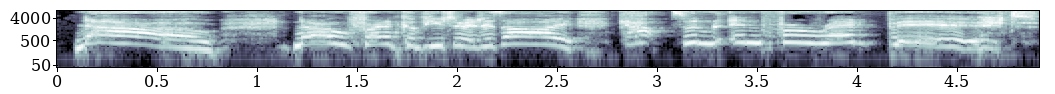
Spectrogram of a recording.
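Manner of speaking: high, proud pirate captain, slowing on his name. Acted. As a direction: announce yourself grandly as a pirate captain. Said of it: "the captain in orange is like".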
